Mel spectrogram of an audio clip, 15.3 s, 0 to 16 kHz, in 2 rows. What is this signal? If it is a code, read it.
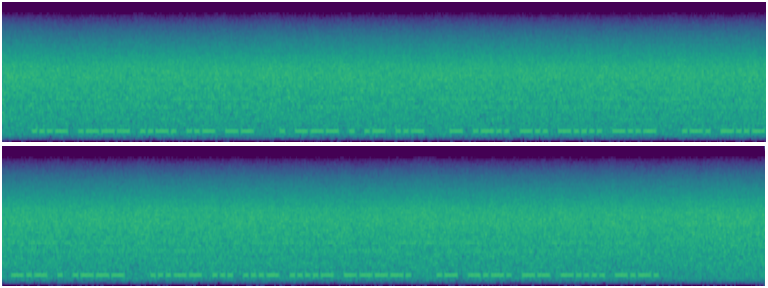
Morse code, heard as a keyed tone, machine-sent, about 31 wpm, 310 Hz, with radio static. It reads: VJFUM EOEAU TLD6X RXKEJ 3SV49 ACM6C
